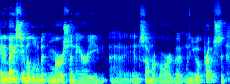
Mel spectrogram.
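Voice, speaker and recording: In a room with audible echo, a man with a Southern US accent talks at a fairly quick pace in a very deep, low pitch with ordinary pitch variation. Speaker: business coach and speaker. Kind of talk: talk to camera with personal story. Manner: casual, conversational with fillers.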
